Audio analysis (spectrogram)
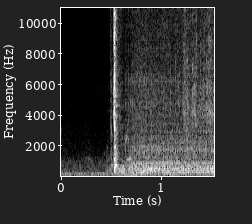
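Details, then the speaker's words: Pool pump that only hummed and would not run, after replacing the failed run capacitor (30 µF, 370 VAC): click, then motor spins up into an even whirring run with steady mid hum; pump starts and runs normally. "there you go what do you know"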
